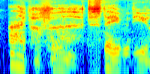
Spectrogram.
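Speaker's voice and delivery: soft whisper close to the ear. Voicing a sword that whispers in the listener's ear, a whispering sword voice. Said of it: "hear like a whisper in your ear".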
